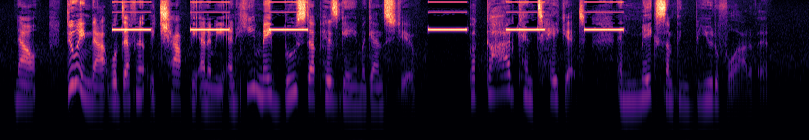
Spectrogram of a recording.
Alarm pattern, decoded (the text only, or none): temporal three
